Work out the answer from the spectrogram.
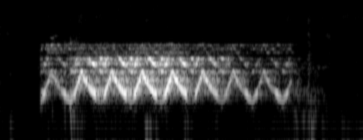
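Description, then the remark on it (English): A loud megaphone siren wails in rapid up-and-down sweeps, about nine quick cycles with a buzzy, amplified tone, running for a couple of seconds before cutting off abruptly. “And then I throw that siren on and it like, where's it at?”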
